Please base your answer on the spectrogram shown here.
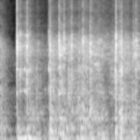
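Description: Quick rasping strokes of a jeweler's saw cutting through metal held in a tweezers-style holder at a goldsmith's bench, several short scratchy bursts close by with brief pauses between them.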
